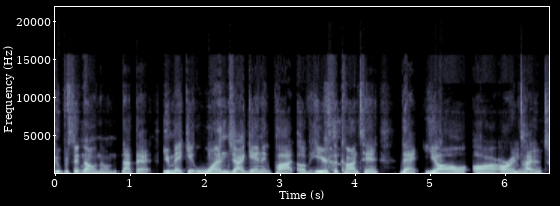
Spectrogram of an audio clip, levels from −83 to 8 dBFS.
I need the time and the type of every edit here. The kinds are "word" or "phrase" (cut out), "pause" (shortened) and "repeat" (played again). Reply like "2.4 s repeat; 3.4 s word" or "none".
1.4 s pause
